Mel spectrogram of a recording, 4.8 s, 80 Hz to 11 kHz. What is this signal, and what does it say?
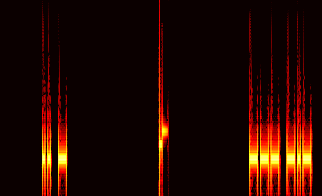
Morse code, heard as a keyed tone, about 30 wpm, 700 Hz. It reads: IT OK
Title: Two Letter Words - 30wpm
